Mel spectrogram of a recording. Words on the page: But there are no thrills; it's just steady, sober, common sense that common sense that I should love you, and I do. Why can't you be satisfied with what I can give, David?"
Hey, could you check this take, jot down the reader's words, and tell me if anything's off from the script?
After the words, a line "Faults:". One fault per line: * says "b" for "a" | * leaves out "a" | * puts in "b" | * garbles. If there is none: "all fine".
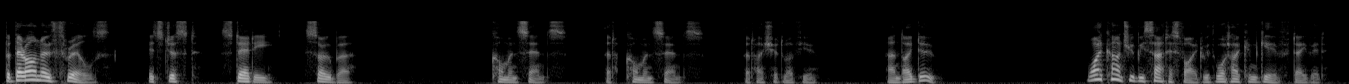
But there are no thrills; it's just steady, sober, common sense that common sense that I should love you, and I do. Why can't you be satisfied with what I can give, David?"
Faults:
all fine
